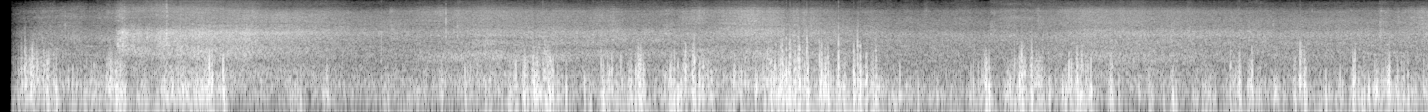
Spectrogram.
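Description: Heavy ocean swell breaking into surf and washing up the beach, mixed with strong gusts of wind buffeting the microphone.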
